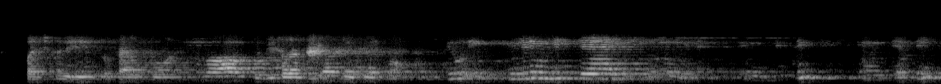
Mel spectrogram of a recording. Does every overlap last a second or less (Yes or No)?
Yes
